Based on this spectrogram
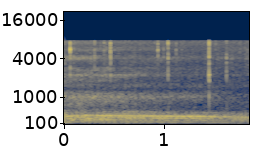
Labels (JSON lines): {"label": "ambient", "recorder": "HydroMoth"}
